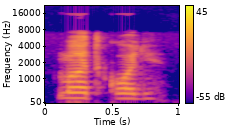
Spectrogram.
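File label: "мӧдкодь", Komi-Zyrian, female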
